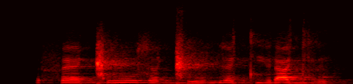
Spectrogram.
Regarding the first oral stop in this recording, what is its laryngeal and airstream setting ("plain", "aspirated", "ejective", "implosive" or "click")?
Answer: click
